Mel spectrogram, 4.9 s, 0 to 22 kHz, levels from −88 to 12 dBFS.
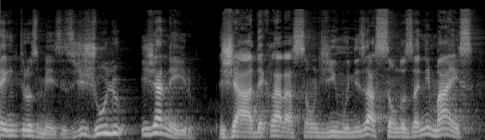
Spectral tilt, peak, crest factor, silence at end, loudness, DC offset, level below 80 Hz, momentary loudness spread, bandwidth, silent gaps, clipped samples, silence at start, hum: -4 dB/octave; -6 dBFS; 18 dB; 0.15 s; -23 LUFS; under 0.1%; -58 dBFS; 7 LU; 17 kHz; none; under 0.1%; 0 s; none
